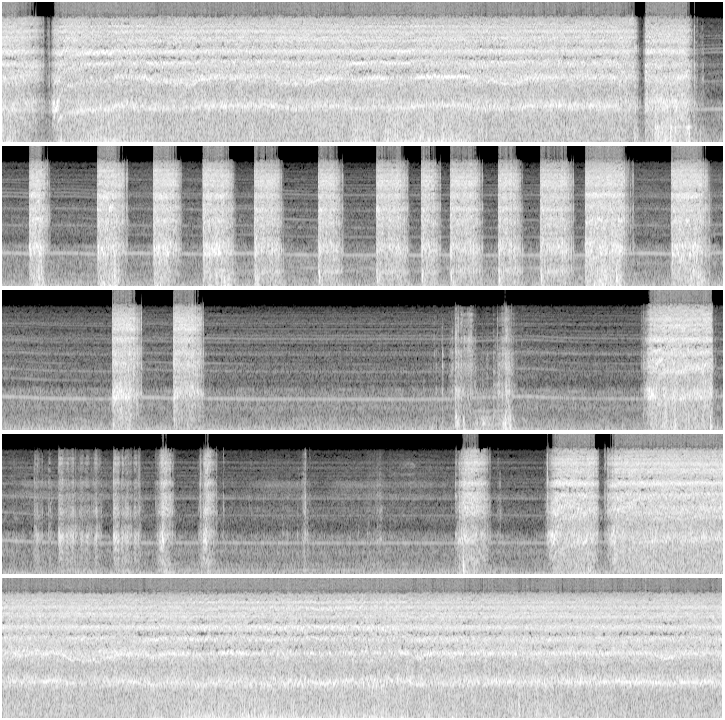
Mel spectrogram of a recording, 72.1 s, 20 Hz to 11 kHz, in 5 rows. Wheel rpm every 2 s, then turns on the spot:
110, 210, 230, 220, 220, 220, 150, 40, 70, 70, 40, 50, 60, 110, 50, 30, 30, 0, 0, 0, 10, 100, 10, 0, 0, 10, 10, 100, 200, 230, 220, 210, 220, 230, 240, 230.
44-46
